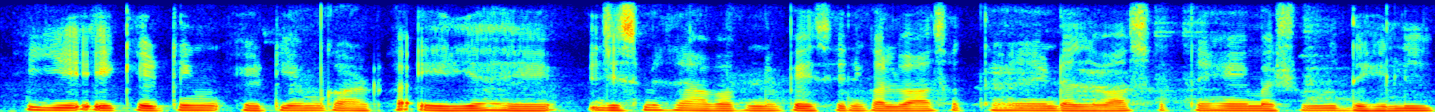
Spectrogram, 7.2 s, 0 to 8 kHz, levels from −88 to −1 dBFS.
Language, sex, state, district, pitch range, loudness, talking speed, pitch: Hindi, female, Delhi, New Delhi, 145-160 Hz, -17 LUFS, 175 wpm, 150 Hz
